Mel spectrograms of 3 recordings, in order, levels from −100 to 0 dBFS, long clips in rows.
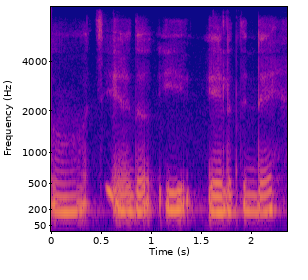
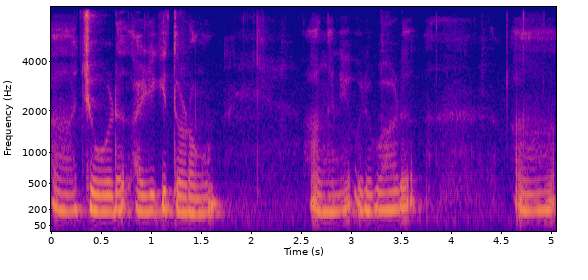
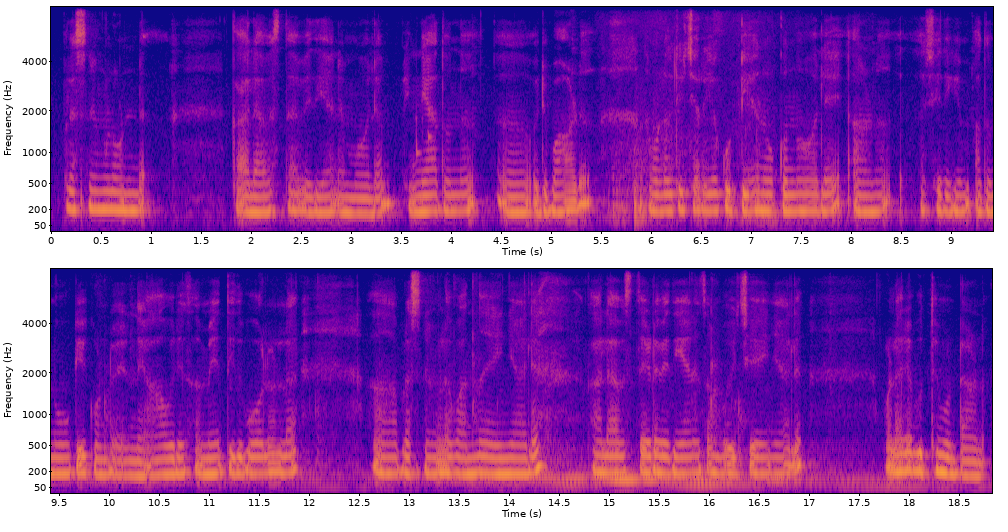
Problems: low volume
